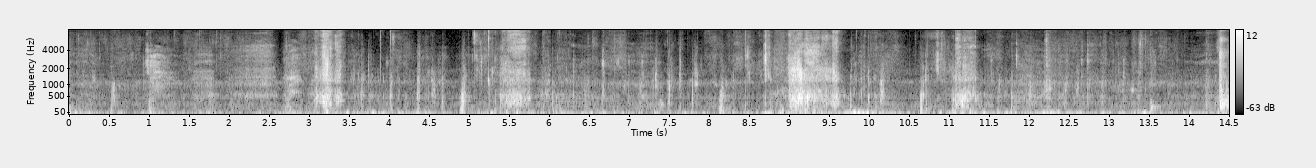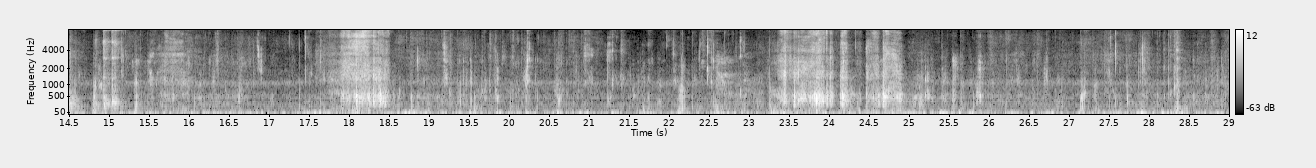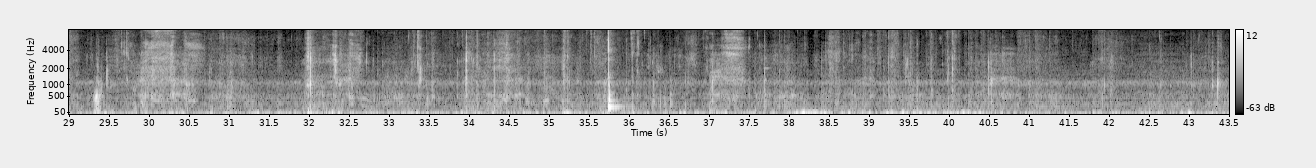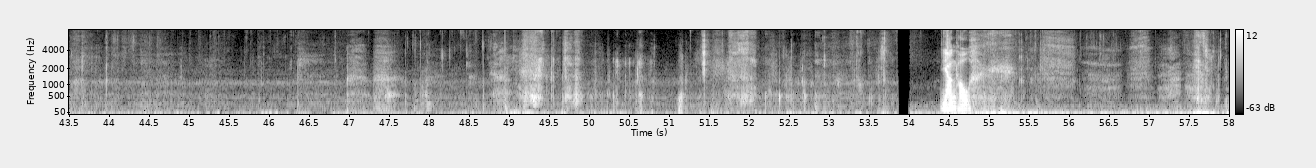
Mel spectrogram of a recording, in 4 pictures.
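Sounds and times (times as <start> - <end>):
wet chewing and biting: 2.9 - 14.0, 14.8 - 53.9, 55.3 - 58.0.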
